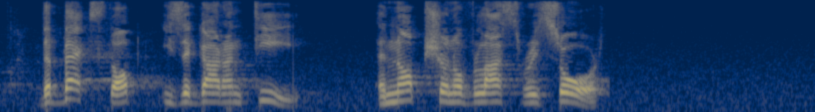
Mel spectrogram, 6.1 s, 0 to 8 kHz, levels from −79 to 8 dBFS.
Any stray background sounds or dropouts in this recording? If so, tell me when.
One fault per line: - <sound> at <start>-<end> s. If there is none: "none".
none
